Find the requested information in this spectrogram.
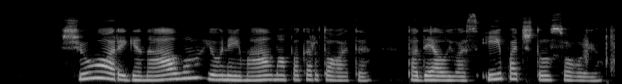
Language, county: Lithuanian, Telšiai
